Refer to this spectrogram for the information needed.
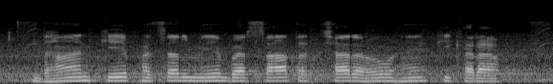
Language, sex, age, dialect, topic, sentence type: Magahi, male, 25-30, Southern, agriculture, question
